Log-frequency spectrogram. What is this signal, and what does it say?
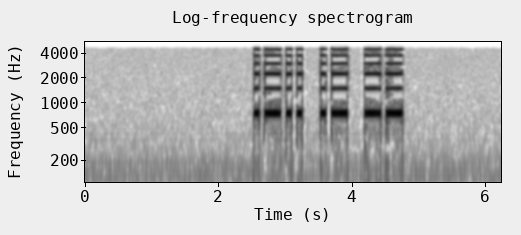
Morse code, heard as a keyed tone, about 15 wpm, 750 Hz. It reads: LAM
